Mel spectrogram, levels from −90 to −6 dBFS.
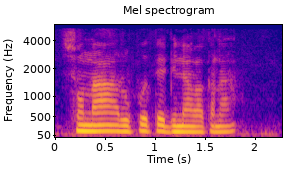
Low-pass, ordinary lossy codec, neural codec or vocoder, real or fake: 5.4 kHz; AAC, 24 kbps; codec, 16 kHz, 4 kbps, FunCodec, trained on Chinese and English, 50 frames a second; fake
